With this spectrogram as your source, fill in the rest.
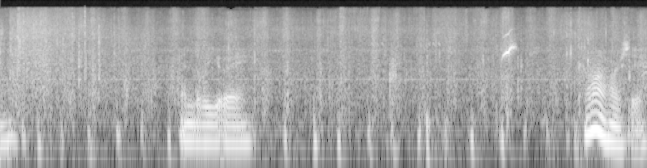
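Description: Footsteps thud quickly through grass.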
